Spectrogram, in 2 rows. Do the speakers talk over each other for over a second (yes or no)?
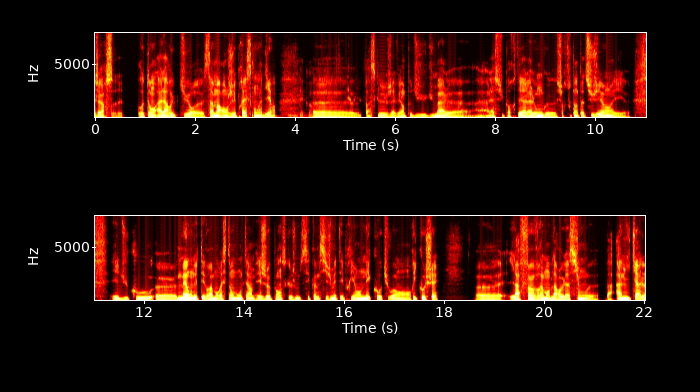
yes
